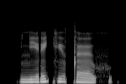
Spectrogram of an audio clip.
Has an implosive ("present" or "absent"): absent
